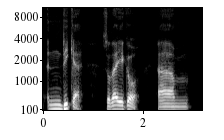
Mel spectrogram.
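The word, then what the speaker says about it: Ndicka: interested the n in and Digger isn't pronounced phonetically it's like on uh it's ndica okay so it's an African name Indica so there you go um it's not uh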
